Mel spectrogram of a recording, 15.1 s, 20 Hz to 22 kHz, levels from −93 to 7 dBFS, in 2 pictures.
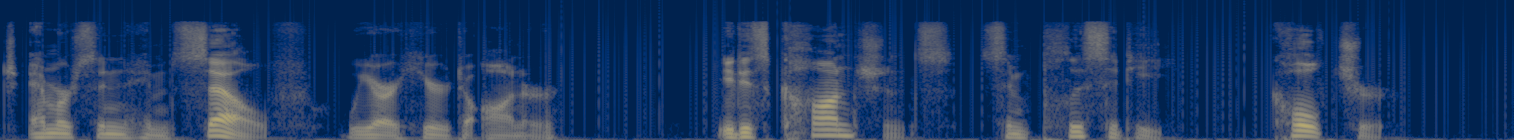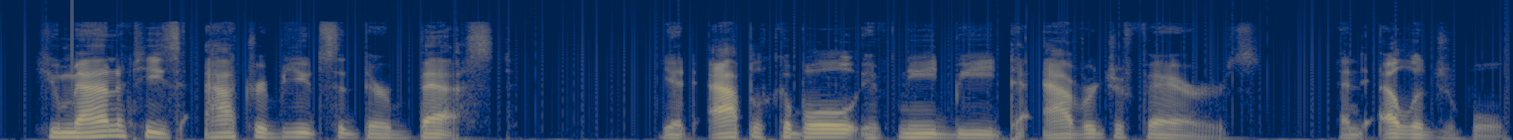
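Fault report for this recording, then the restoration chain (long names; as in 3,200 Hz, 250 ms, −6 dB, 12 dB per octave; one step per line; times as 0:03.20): surface crackle 51 per second −42 dBFS
0:07.94: click −14 dBFS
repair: click removal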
